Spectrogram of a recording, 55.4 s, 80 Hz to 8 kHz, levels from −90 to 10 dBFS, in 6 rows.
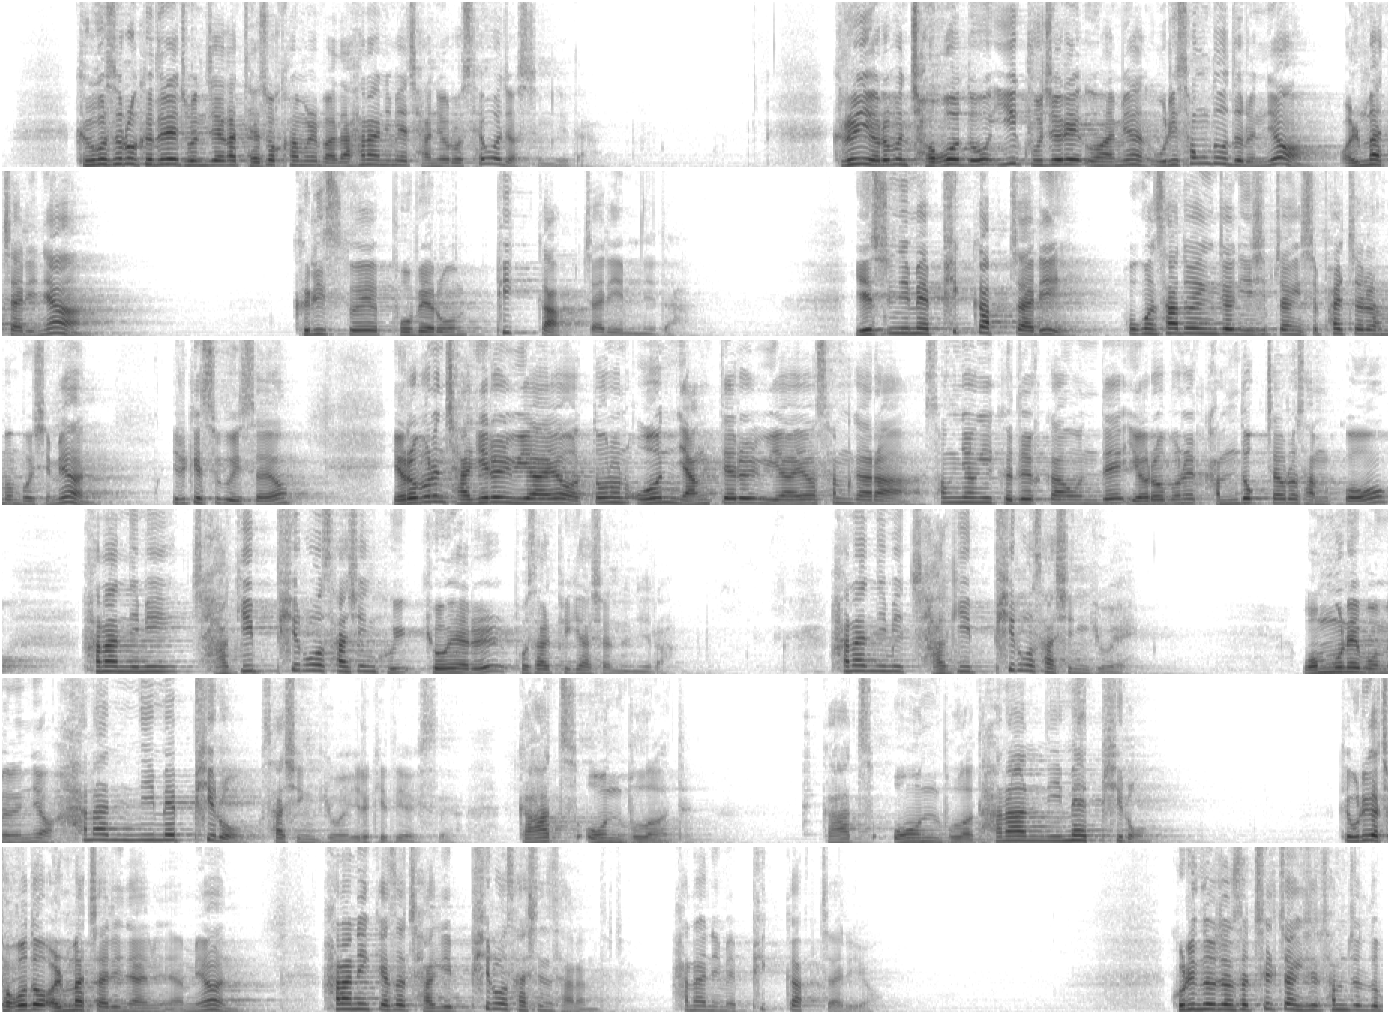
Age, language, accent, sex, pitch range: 40-59, Korean, native, male, 160-230 Hz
